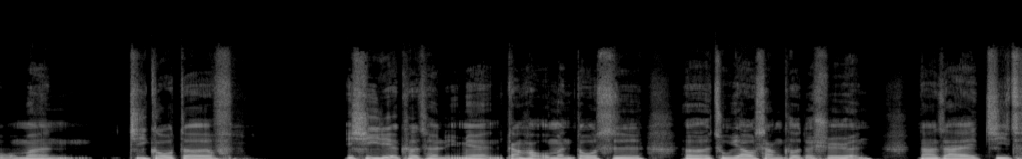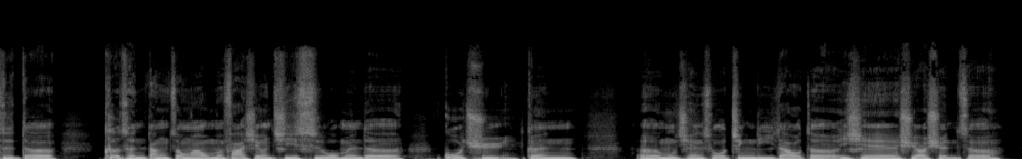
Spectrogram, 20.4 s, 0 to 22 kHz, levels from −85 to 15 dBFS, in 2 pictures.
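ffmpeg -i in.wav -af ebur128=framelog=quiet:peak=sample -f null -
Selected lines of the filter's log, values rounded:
Integrated loudness:
  I:         -22.4 LUFS
  Threshold: -32.8 LUFS
Loudness range:
  LRA:         3.8 LU
  Threshold: -42.9 LUFS
  LRA low:   -25.1 LUFS
  LRA high:  -21.2 LUFS
Sample peak:
  Peak:       -6.2 dBFS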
